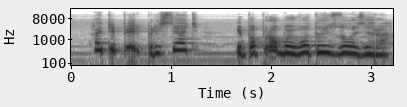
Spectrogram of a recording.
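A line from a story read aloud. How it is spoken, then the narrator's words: Wearily commanding. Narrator (Russian): устало велела целительница Ивушке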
